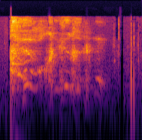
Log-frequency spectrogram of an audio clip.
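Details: Adult with throat irritation, unable to clear something from the throat: harsh cough burst trailing into a rough throat-clearing sound, then a brief second cough.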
